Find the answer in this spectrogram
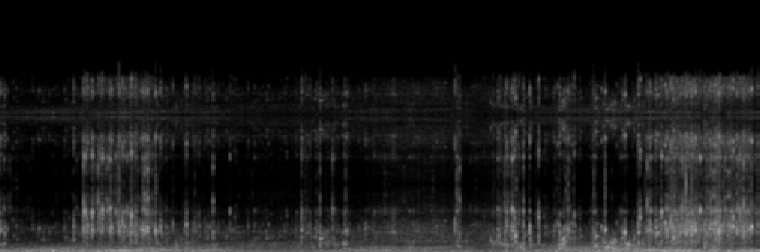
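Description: Water bubbling and churning around a camera held underwater, heard muffled, with scattered small clicks and knocks. It grows louder over the last couple of seconds.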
